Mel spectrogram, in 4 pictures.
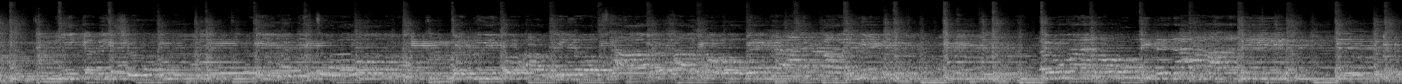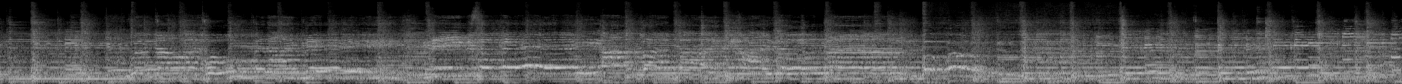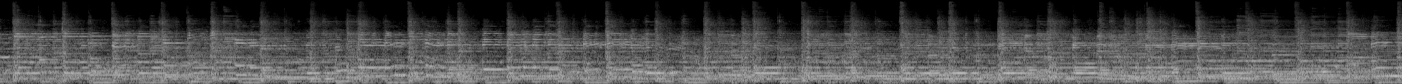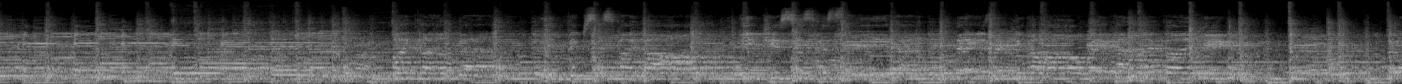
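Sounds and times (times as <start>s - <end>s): person singing: 0.0s - 13.8s, 14.7s - 25.8s, 45.1s - 56.0s
rockabilly band playing: 0.0s - 56.0s.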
